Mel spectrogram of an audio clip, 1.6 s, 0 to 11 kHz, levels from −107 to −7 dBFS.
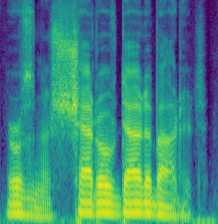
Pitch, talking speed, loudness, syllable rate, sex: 95 Hz, 295 wpm, -14 LUFS, 7.4 syllables/s, male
